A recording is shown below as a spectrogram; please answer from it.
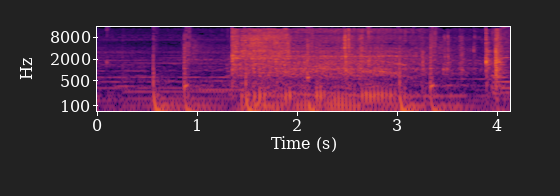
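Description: Background music with a steady beat. Over it, a little past a second in, the Hero motorcycle's single-cylinder engine, fed hydrogen gas from a bottle, runs for about two seconds and then stops.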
